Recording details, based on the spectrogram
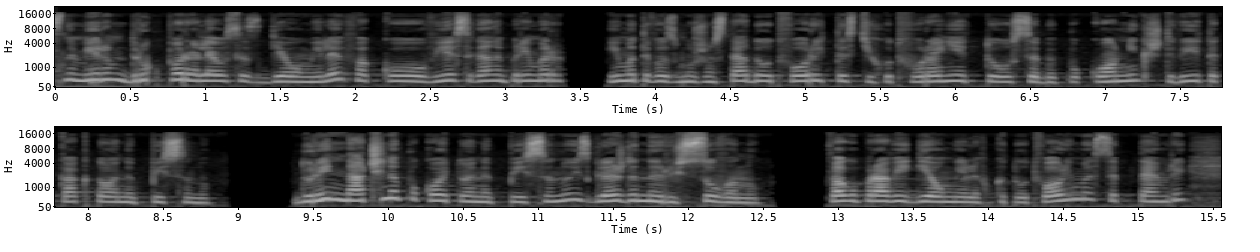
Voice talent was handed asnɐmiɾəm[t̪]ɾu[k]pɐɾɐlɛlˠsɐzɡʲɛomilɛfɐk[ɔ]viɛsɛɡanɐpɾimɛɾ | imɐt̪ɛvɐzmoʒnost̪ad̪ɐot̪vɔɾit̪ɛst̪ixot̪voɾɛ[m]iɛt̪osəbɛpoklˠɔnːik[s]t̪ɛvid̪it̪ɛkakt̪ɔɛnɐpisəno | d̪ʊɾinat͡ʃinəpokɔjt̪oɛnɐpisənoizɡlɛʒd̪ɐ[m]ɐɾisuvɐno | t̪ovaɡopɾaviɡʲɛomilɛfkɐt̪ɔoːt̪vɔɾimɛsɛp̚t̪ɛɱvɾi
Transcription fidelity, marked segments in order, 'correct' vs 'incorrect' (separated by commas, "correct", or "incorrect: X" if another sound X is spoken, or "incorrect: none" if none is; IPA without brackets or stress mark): incorrect: d̪, correct, incorrect: o, incorrect: n, incorrect: ʃ, incorrect: n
